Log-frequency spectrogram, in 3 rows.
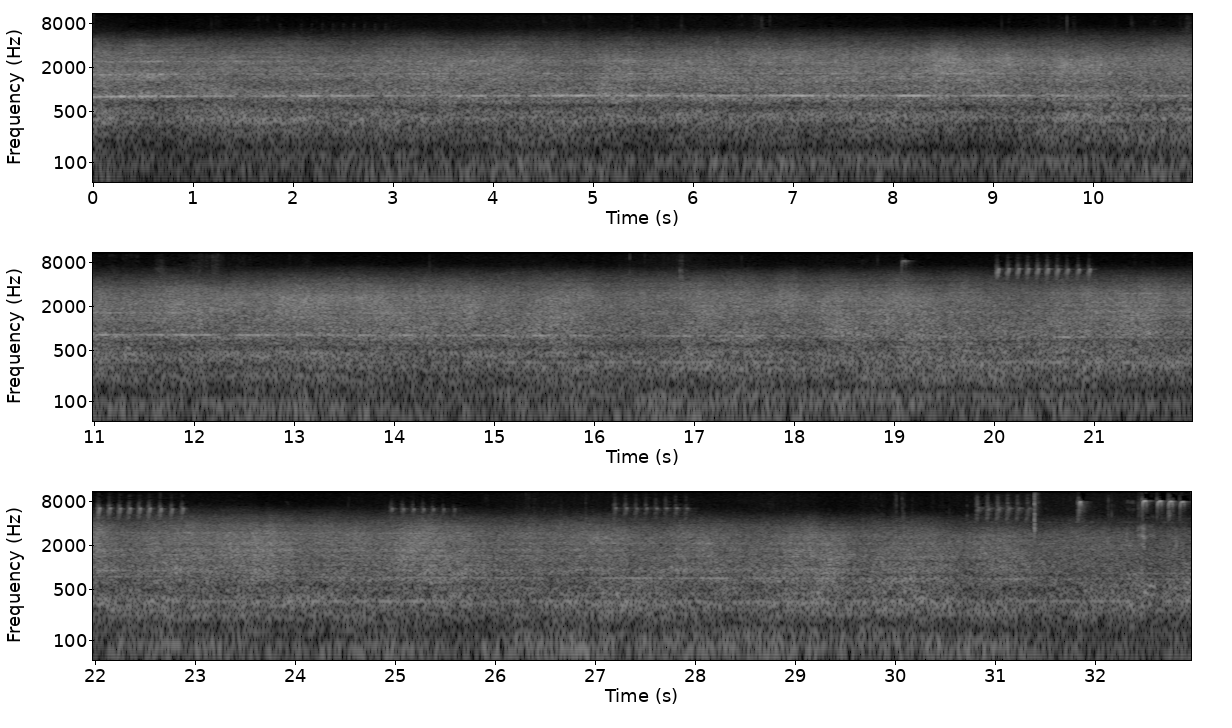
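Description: Boeing 747 freighter's jet engines at take-off power during the take-off roll: a loud, steady engine noise with a high whine that slowly falls in pitch as the aircraft moves past.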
